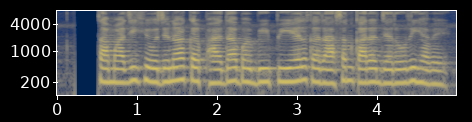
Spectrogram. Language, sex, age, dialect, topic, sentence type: Chhattisgarhi, female, 18-24, Northern/Bhandar, banking, question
